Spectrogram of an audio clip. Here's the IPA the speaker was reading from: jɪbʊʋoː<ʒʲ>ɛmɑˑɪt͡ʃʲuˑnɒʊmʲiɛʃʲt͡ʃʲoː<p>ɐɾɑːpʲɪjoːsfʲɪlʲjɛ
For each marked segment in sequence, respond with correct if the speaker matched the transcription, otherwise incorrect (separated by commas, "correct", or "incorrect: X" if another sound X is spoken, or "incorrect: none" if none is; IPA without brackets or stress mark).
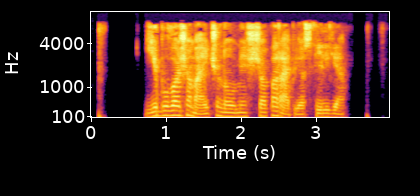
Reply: correct, correct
